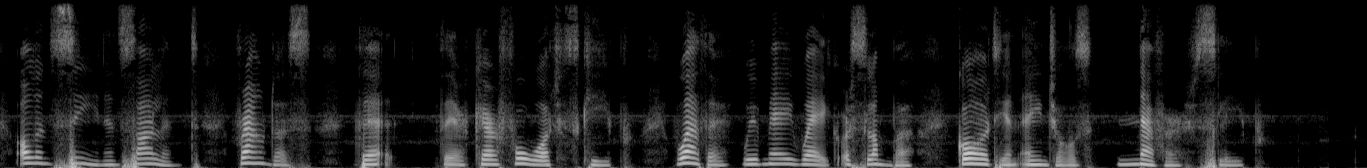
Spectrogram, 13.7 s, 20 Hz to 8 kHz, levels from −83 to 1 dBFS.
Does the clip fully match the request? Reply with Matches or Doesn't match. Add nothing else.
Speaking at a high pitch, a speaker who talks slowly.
Matches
